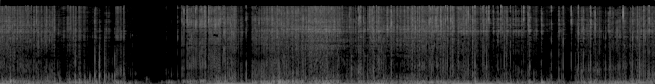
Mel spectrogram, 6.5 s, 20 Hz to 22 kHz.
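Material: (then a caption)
Metal mesh. Pink spoolie brushes are rubbed and scratched over the top and sides of a hollow metal mesh microphone grille. The result is a dense, close, low rumbling scrape, with nearly all its energy deep in the low end around 86 Hz. It continues steadily apart from a brief quieter dip around 1.5 seconds.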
